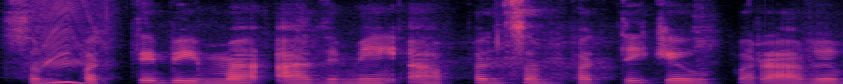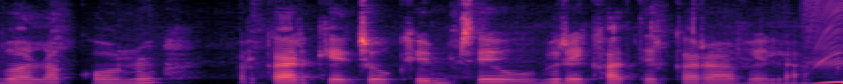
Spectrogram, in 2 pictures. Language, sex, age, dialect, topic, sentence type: Bhojpuri, female, 18-24, Southern / Standard, banking, statement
